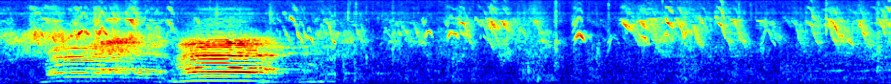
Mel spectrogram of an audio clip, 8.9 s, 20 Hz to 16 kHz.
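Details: Hungarian Merino sheep, an imported breed kept in Central Anatolia, Turkey, each over 80 kg; two loud harmonic bleats, the second higher and longer, followed by steady chirping of small birds in the background.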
